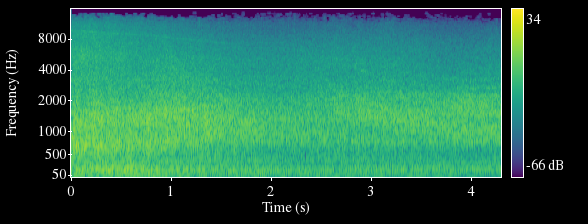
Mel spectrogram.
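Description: A car passing on the road, its tyre and road noise loudest at first and fading as it moves away.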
